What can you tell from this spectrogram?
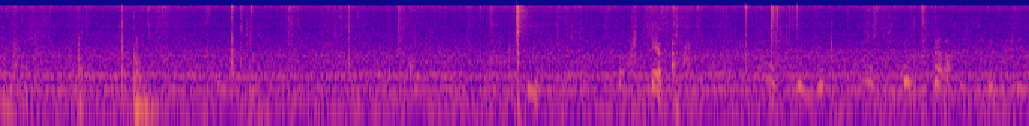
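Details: Wild honey bee swarm in a jungle tree in Nepal, being caught by bare hands and moved into a modern hive; a steady, low droning hum with a higher overtone holds throughout, broken by scattered soft clicks and taps.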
